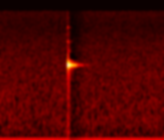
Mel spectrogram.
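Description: A single short, high-pitched electronic beep about a second in, over near silence.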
